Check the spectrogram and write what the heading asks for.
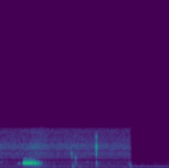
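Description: A short vocal sound, then two small clicks about a second in, over steady recording hiss. The hiss cuts off abruptly just before the end, as the narration recording stops.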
